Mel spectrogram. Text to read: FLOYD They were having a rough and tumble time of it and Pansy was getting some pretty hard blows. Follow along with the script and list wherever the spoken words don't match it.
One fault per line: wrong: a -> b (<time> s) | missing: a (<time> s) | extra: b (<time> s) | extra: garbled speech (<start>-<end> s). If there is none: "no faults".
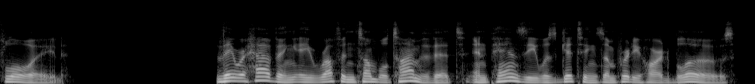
no faults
